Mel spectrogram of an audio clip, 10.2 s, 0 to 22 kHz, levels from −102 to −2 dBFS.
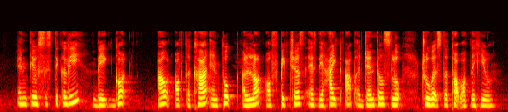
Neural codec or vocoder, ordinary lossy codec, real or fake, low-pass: none; none; real; none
